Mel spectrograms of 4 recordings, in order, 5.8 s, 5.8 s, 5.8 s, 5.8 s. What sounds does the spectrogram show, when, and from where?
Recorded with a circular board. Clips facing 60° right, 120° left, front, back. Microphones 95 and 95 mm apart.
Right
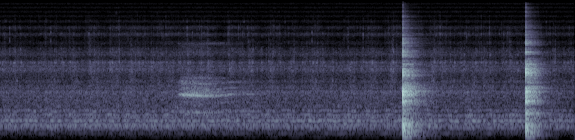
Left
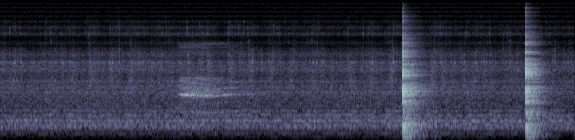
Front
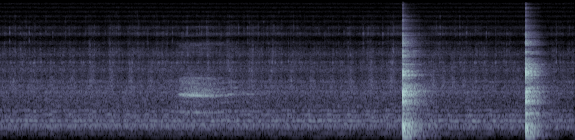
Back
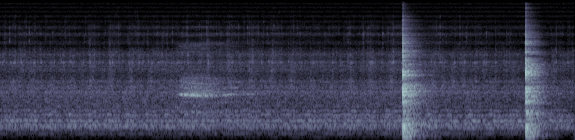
1.8 s a cat meowing: 25° right, 1.6 m
4.0 s hammering: 20° right, 0.5 m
